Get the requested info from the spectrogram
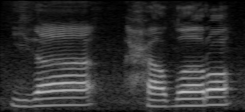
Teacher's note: حا حلق کے درمیانی حصے سے دوسرے ہا سے جدا کر کے، ہا نہیں پڑھنا حا کر کے پڑھنا ہے کیونکہ اس کے جو مطلب میں فرق ہو جاتا ہے، اذا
